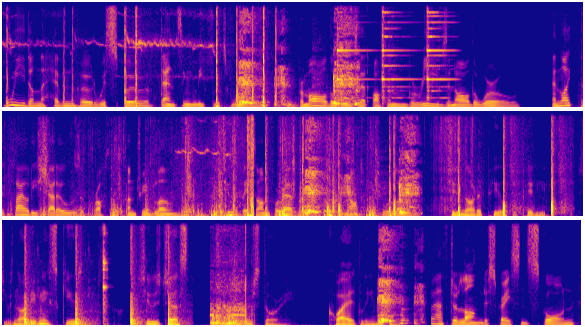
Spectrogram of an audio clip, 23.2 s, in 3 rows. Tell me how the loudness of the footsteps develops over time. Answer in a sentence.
The volume of the footsteps goes up, then down.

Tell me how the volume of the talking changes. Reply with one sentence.
The volume of the talking stays about the same.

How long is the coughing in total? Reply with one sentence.
The coughing can be heard for 4 seconds in total.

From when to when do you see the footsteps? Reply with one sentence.
The footsteps can be heard from 7.7 to 12.8 s.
